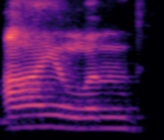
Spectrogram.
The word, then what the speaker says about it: island: Uh it's an island. As I said, we write it with S, but we don't pronounce the S.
